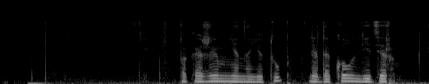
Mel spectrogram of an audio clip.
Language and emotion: Russian, neutral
